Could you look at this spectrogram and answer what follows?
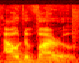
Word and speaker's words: Alderweireld: Toby Alderweireld. There we go. Even though it's got a W in it, we act like there's a V.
